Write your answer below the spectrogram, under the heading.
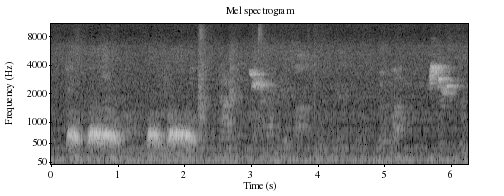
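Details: Vietnamese spotted dove contest, thổ cooing style, pitting a Sóc Trăng lowland bird against a Cam Ranh mountain bird. Two short-long coo pairs at the start, then near quiet with faint high chirps.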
